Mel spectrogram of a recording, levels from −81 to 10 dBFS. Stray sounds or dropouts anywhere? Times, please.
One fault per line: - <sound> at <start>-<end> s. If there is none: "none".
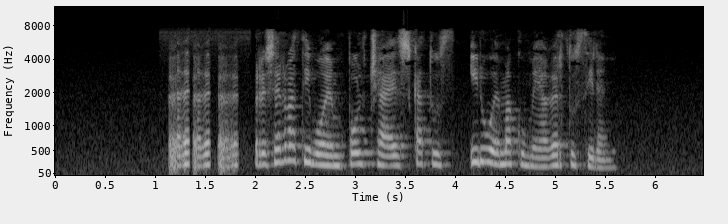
- laugh at 1.1-1.8 s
